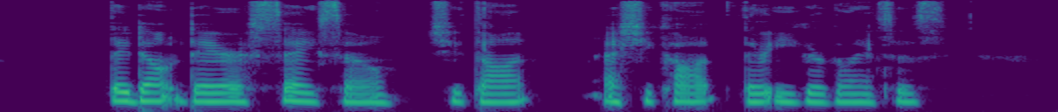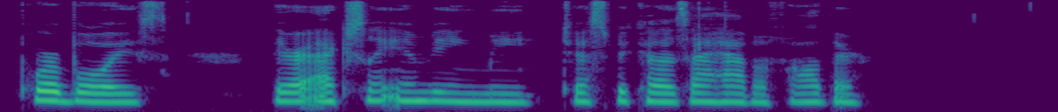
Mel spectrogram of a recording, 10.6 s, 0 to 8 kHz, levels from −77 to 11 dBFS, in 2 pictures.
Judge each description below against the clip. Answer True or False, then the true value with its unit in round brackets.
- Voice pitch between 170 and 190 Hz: True (185 Hz)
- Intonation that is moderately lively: False (1.6 semitones)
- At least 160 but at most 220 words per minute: False (145 wpm)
